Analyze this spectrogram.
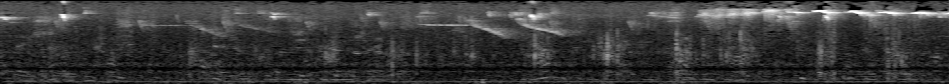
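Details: Blue-winged Mountain Tanagers of subspecies cyanopterus give thin, high, down-slurred notes and sharp chips in overlapping bursts, over a steady low hum and murmuring voices.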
